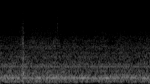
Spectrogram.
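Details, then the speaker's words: Plasma cutter powered on during fault checks: steady, even mid-pitched cooling fan hum with no rubbing or ticking, power light on. Fan running normally. "as you can see, guys, you can hear this thing running, so that's all good. So we've got the fan going, we've got the light on."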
